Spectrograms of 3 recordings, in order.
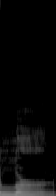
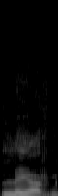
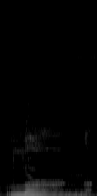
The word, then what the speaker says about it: learn: The verb to learn, fijaos en la pronunciación. No decimos leer como se escribe, decimos learn. Se escribe leer, pero se pronuncia learn. Rima con burn.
